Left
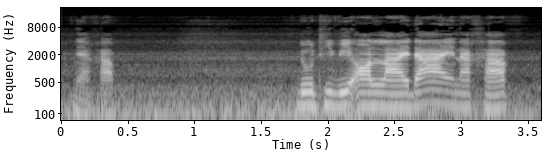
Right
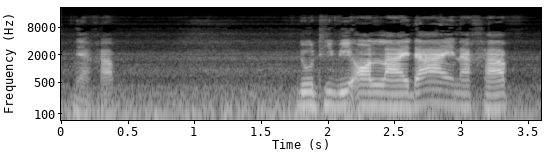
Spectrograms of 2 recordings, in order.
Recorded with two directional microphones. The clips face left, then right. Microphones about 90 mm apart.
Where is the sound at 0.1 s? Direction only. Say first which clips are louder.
Left 1 dB; 5° left (ahead or behind).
